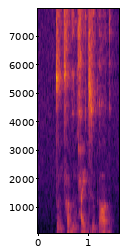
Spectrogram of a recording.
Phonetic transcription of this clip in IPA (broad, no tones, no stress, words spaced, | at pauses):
t̪ont̪ʰɒ ɡunħeːɡ zuɡ ɾɒɡ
